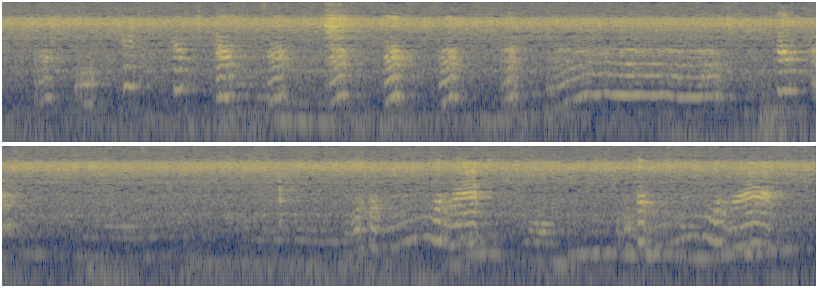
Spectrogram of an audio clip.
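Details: Rapid chatter from an Indian ringneck parrot: a quick series of clipped, repeated chirps, then longer rising and falling whistled notes and a few scattered squeaks over a constant faint hiss.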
